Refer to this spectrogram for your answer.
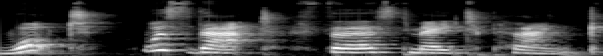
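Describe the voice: A raspy, high-pitched put-on character voice from a woman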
